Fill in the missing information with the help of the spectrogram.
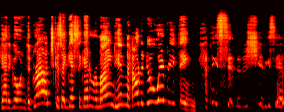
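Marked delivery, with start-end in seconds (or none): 0.0-3.9 bright, perky, chipper, upbeat voice. Retelling a movie scene where the wife talks on her phone: imitating a chipper wife. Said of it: "she's chipper".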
